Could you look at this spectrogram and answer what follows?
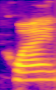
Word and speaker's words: Quine: Quine rhymes with wine.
